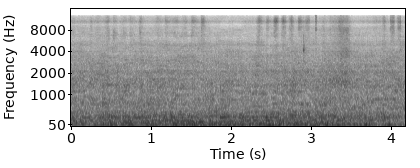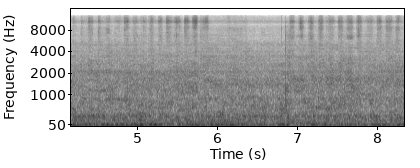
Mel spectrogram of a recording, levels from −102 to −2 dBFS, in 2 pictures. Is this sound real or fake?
fake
